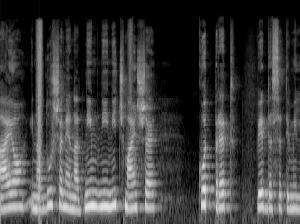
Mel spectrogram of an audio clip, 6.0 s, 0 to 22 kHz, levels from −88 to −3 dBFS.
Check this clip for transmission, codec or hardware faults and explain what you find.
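Two brief wireless microphone noise hits break into the speech, from 0.70 to 0.86 s and from 2.54 to 2.66 s. In each, the analogue FM radio link fades as reflected copies of the signal arrive out of phase and cancel at the receiver, so the receiver's own noise rises for a moment. Each is heard as a short swish of static, roughly 0.16 s and 0.13 s long.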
